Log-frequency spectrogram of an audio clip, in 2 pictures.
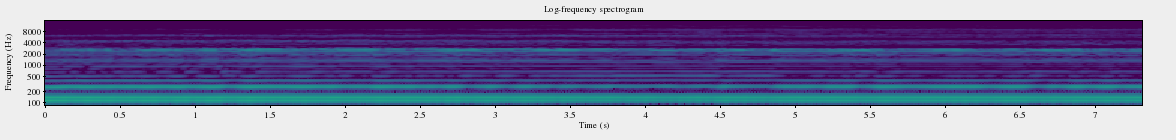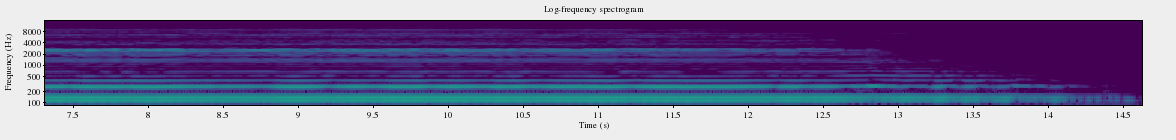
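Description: A group hums together in Bhramari bee breath during a yoga class, a steady, loud low drone with rich overtones held for about thirteen seconds before fading out.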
